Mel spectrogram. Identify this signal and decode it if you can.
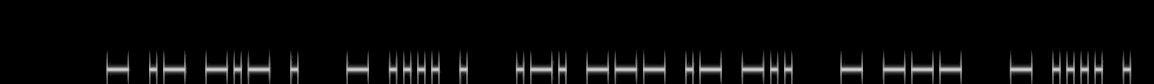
Morse code, heard as a keyed tone, about 17 wpm, 700 Hz. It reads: TAKE THE ROAD TO THE
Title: Sentences from Top 400 Words 17wpm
